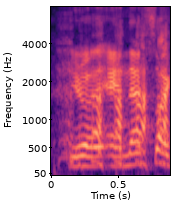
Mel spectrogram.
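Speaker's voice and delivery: loud laughing outburst.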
